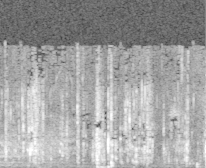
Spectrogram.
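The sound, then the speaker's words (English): A short, quiet splash of liquid being poured into a water bottle, with a brief gurgling burst in the middle and no talking. “vitamin C drink mix, and a little squirt of Mio Energy, which is a product I hadn't really tried before.”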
